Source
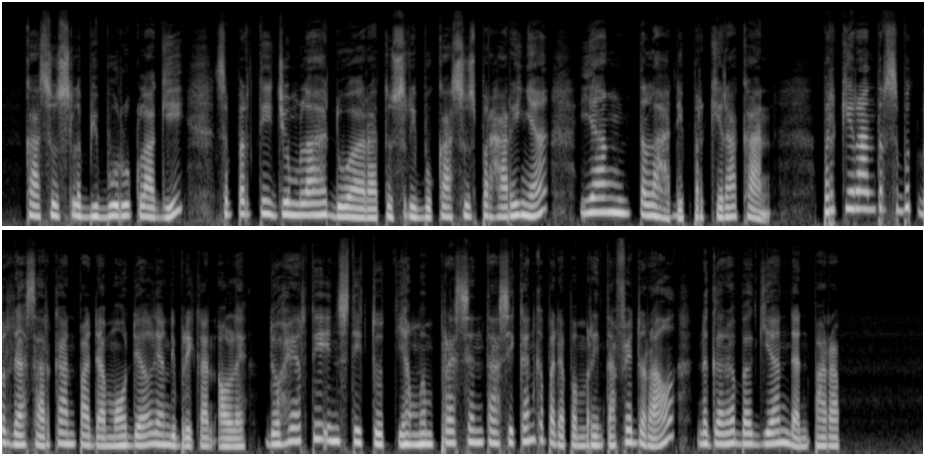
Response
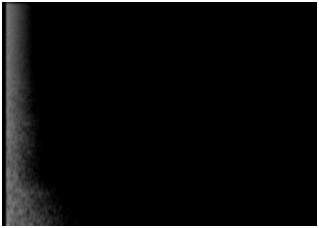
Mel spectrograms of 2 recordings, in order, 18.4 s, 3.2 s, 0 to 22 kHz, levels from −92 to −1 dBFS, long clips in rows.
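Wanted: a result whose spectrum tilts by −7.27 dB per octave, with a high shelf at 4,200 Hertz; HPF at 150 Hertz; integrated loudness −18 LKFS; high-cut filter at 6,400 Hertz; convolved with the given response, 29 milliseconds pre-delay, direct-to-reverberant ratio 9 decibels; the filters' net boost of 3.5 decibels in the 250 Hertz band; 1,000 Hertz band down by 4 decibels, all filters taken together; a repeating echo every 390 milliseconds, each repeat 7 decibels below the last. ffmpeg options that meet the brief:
-filter_complex "[0:a]highpass=150,lowpass=6400,equalizer=frequency=250:width_type=o:gain=6.5,equalizer=frequency=1000:width_type=o:gain=-6.5,highshelf=frequency=4200:gain=4,aecho=1:1:390|780|1170|1560|1950:0.447|0.201|0.0905|0.0407|0.0183,asplit=2[link_01][link_02];[1:a]atrim=start_sample=2205,adelay=29[link_03];[link_02][link_03]afir=irnorm=-1:irlink=0,volume=-15dB[link_04];[link_01][link_04]amix=inputs=2:normalize=0,volume=5.5dB"

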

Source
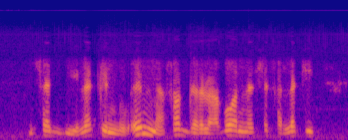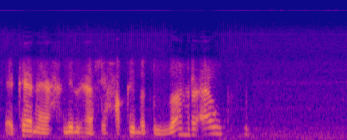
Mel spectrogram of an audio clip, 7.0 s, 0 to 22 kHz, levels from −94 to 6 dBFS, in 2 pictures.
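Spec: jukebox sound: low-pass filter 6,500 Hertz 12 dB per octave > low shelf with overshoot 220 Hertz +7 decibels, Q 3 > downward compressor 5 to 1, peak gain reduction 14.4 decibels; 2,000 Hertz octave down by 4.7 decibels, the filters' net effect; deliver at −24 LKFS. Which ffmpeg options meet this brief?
ffmpeg -i in.wav -af "lowpass=6500,lowshelf=frequency=220:width_type=q:width=3:gain=7,equalizer=frequency=2000:width_type=o:gain=-6,acompressor=threshold=-32dB:ratio=5,volume=13dB" out.wav

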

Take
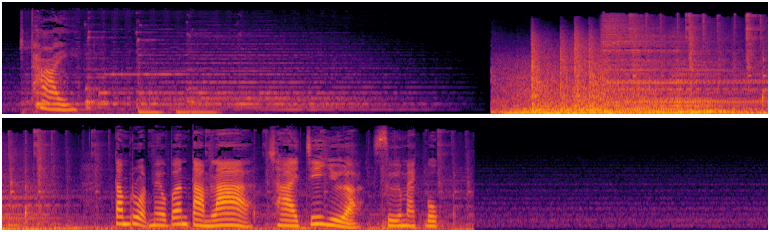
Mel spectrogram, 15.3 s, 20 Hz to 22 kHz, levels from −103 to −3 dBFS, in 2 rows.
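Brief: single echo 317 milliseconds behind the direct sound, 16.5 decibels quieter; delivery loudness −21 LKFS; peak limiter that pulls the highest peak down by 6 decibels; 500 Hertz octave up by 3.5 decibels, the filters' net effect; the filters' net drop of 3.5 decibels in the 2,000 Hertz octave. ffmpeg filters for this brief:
ffmpeg -i in.wav -af "equalizer=frequency=500:width_type=o:gain=4.5,equalizer=frequency=2000:width_type=o:gain=-5,alimiter=limit=-16.5dB:level=0:latency=1,aecho=1:1:317:0.15,volume=8dB" out.wav

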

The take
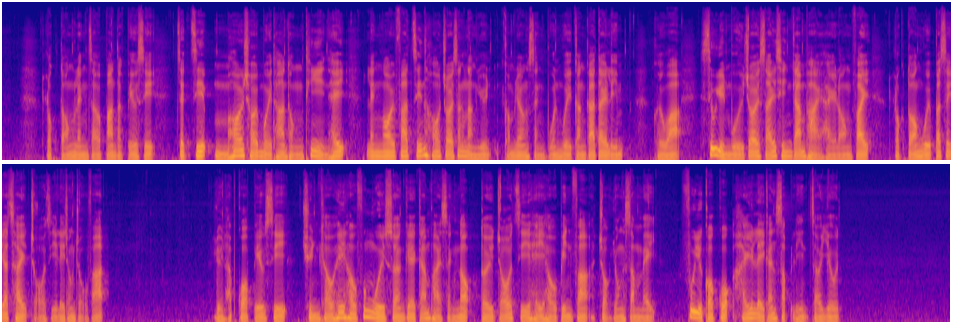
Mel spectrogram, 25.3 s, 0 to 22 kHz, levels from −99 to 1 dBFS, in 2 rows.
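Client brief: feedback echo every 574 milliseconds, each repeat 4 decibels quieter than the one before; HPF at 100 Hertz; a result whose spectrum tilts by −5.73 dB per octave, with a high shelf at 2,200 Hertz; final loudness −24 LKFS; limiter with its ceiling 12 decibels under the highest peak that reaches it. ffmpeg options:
ffmpeg -i in.wav -af "highpass=100,highshelf=frequency=2200:gain=-3,alimiter=limit=-20.5dB:level=0:latency=1,aecho=1:1:574|1148|1722|2296|2870|3444|4018|4592|5166:0.631|0.398|0.25|0.158|0.0994|0.0626|0.0394|0.0249|0.0157,volume=7.5dB" out.wav

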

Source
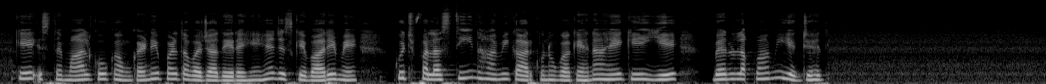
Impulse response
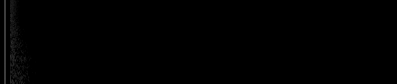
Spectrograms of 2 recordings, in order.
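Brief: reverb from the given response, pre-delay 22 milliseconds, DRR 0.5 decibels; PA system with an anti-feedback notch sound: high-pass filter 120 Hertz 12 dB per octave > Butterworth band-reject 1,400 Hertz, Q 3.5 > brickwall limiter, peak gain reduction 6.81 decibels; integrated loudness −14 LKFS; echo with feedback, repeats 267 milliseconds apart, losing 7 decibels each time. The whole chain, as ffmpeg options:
-filter_complex "[0:a]aecho=1:1:267|534|801|1068|1335:0.447|0.201|0.0905|0.0407|0.0183,asplit=2[link_01][link_02];[1:a]atrim=start_sample=2205,adelay=22[link_03];[link_02][link_03]afir=irnorm=-1:irlink=0,volume=3dB[link_04];[link_01][link_04]amix=inputs=2:normalize=0,highpass=120,asuperstop=centerf=1400:order=8:qfactor=3.5,volume=10.5dB,alimiter=limit=-4dB:level=0:latency=1"

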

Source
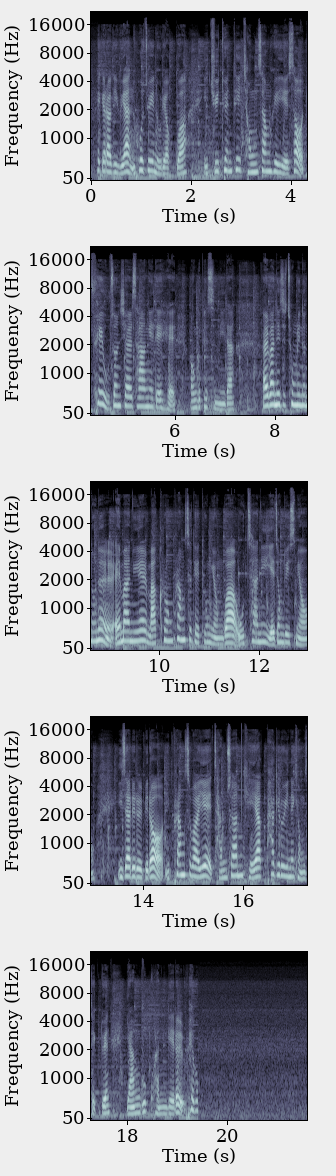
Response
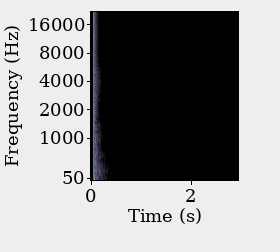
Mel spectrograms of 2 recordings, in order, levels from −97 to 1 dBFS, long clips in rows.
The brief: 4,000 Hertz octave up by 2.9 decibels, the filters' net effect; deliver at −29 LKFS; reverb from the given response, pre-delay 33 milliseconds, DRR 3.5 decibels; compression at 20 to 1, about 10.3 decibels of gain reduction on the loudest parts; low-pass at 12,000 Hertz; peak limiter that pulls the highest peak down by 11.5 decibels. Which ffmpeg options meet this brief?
-filter_complex "[0:a]lowpass=12000,equalizer=frequency=4000:width_type=o:gain=4,acompressor=threshold=-21dB:ratio=20,alimiter=limit=-22.5dB:level=0:latency=1,asplit=2[link_01][link_02];[1:a]atrim=start_sample=2205,adelay=33[link_03];[link_02][link_03]afir=irnorm=-1:irlink=0,volume=-4.5dB[link_04];[link_01][link_04]amix=inputs=2:normalize=0"

